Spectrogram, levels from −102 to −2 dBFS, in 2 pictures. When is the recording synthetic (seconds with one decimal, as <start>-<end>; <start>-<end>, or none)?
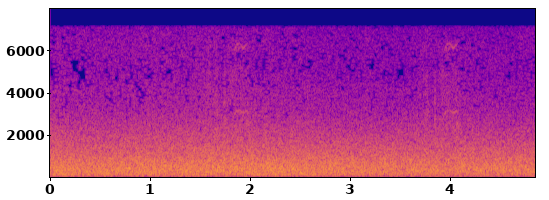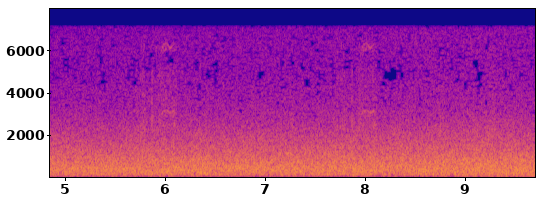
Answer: none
